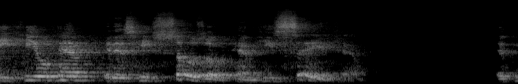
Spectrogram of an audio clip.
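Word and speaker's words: σῴζω: The word they use for salvation, we would pronounce it as sozo, S-O-Z-O.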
